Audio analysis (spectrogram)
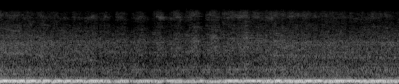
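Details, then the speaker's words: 1999-06 Chevrolet Silverado/GMC Sierra V8 after head gaskets, BTR Stage II truck cam, LS7 lifters, headers, single-in single-out Flowmaster, with finished tune, no check engine light: deep steady rhythmic lope, no misfire or knock; normal cammed idle. "no check engine lights steady i don't know if you guys can hear it but we lopping we are loping"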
